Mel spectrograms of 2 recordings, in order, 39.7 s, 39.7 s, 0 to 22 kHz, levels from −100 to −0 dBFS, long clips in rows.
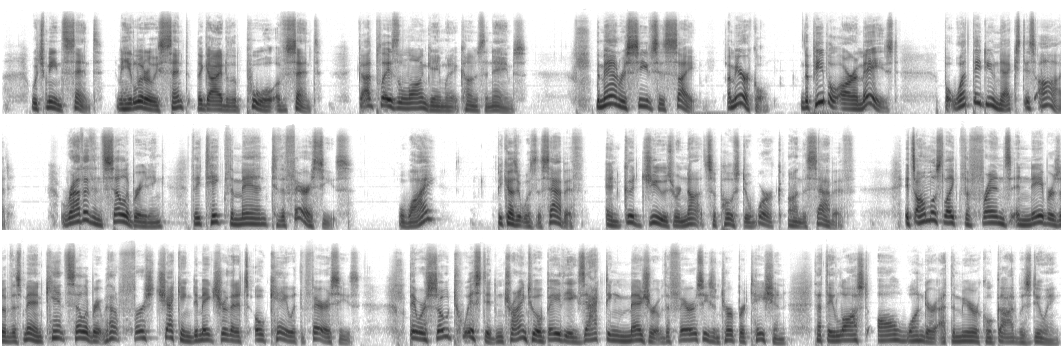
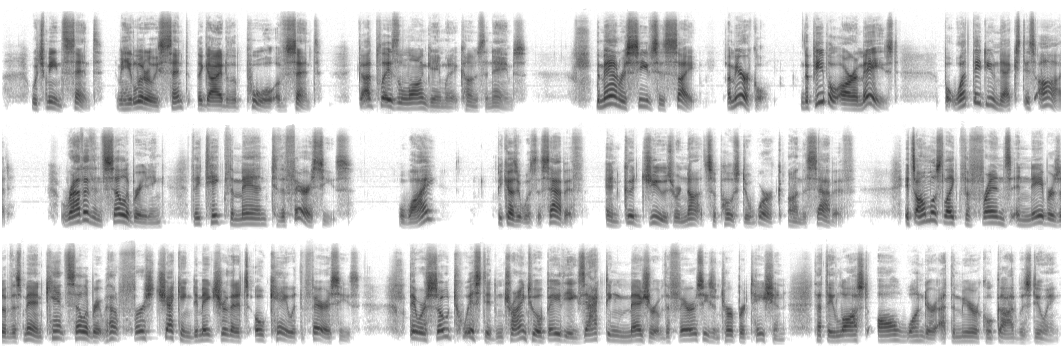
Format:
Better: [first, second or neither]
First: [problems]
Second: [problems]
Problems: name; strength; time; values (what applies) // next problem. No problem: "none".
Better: first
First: none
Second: thin; very; fading below 600 Hz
